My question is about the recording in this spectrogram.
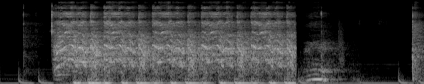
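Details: Wrecked 2021 Aprilia RSV4 being rebuilt, code P2257 stored: the starter cranks with steady compression pulses but it never fires; the fuel pump works, and the owner suspects he disturbed the coil packs or spark plugs.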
